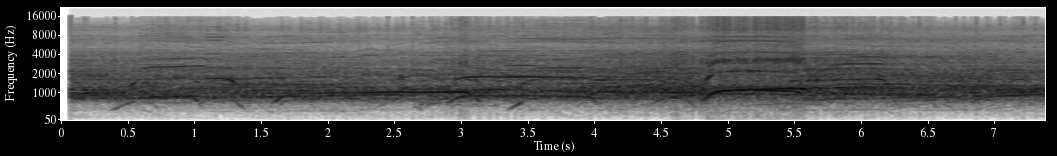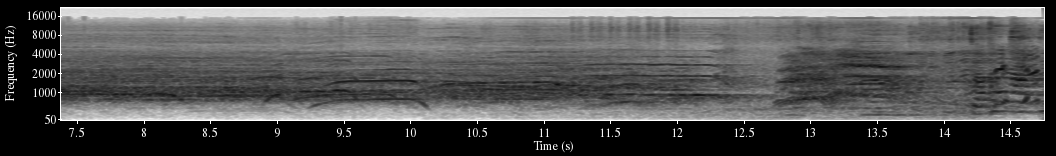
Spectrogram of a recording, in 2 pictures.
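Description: Concert audience screaming and cheering: many high voices overlapping in rising and falling squeals. The noise dips briefly near the end, then picks up again under talking.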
